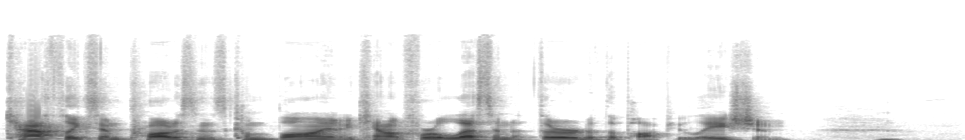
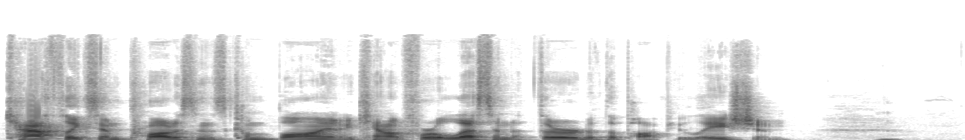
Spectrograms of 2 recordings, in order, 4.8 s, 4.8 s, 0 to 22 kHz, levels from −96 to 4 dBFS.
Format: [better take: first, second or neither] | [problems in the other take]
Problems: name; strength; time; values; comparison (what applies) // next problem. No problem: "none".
second | muffled; slightly; fading above 3.5 kHz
